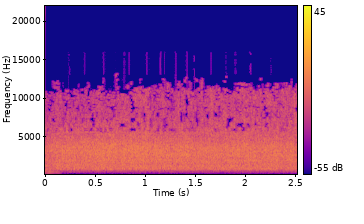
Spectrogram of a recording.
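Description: A large batch of Cardinals fans cheers at Wrigley Field on a Saturday as the baseball game is tied 4-4, a loud, steady roar of many voices that holds at full strength for the whole few seconds without letting up.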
